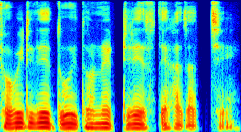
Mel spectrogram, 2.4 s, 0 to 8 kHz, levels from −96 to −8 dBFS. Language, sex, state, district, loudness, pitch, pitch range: Bengali, male, West Bengal, Cooch Behar, -18 LUFS, 95 Hz, 90-100 Hz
